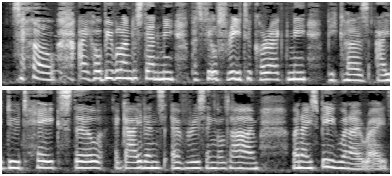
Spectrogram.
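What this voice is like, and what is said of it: Non-native English accent. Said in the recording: “I cannot lose my accent... you will hear my accent every time we talk”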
